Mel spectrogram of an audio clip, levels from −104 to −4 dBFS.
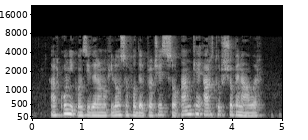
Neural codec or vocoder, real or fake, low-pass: none; real; 7.2 kHz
